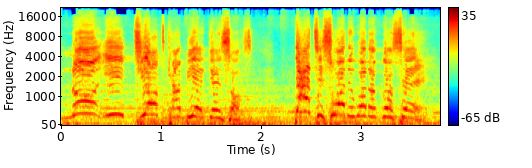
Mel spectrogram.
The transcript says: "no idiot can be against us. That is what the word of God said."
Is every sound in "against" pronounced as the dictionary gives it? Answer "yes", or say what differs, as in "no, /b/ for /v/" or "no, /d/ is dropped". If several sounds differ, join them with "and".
yes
